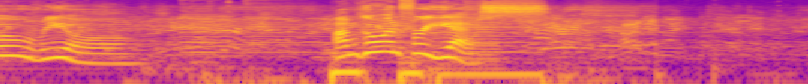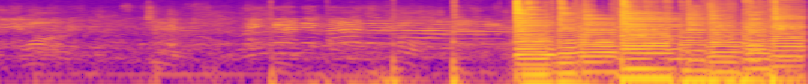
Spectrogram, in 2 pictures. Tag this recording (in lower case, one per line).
music
speech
